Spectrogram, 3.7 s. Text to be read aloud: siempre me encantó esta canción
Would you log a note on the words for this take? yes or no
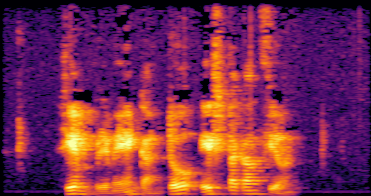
no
